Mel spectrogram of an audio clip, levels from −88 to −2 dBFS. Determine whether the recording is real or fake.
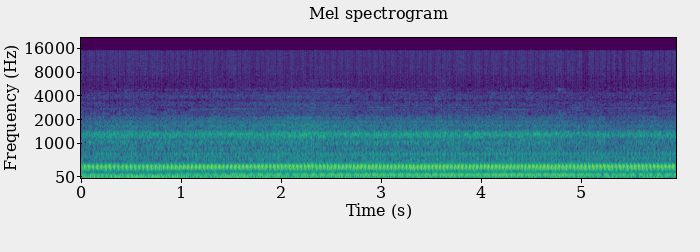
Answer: real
